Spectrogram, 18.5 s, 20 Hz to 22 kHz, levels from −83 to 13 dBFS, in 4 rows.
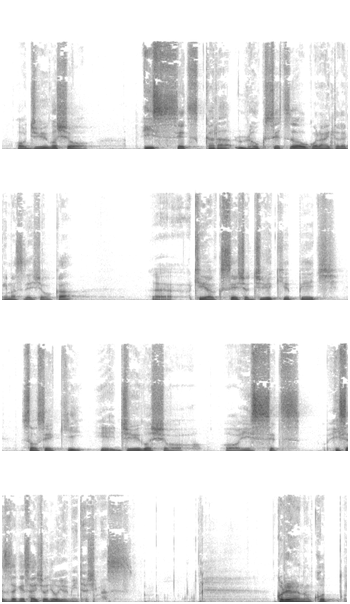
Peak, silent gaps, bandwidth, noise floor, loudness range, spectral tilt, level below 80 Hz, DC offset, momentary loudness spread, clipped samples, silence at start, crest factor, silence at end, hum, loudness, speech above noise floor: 0 dBFS; none; 16.5 kHz; -60 dBFS; 4 LU; -4.5 dB/octave; -50 dBFS; under 0.1%; 15 LU; under 0.1%; 0.2 s; 24 dB; 0 s; none; -23 LUFS; 38 dB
